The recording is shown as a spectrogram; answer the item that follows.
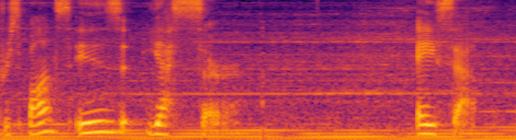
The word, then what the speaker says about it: ASAP: response is yes sir asap pronounced a sap an acronym of as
